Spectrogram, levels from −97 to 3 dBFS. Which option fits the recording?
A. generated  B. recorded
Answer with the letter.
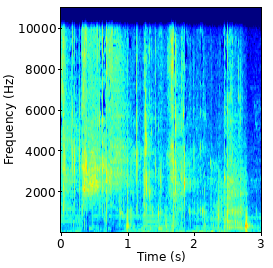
B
